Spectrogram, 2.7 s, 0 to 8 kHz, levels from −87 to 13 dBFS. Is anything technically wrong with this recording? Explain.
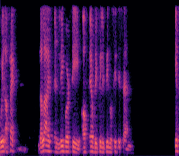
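Yes. Throughout, a wrong sample rate doubles playback without conversion, which fits 8 kHz audio played at 16 kHz, so everything runs twice as fast and an octave high.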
